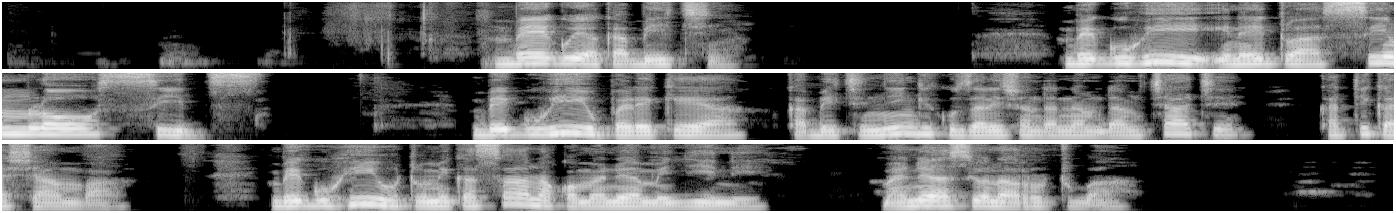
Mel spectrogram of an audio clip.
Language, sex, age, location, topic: Swahili, male, 18-24, Dar es Salaam, agriculture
